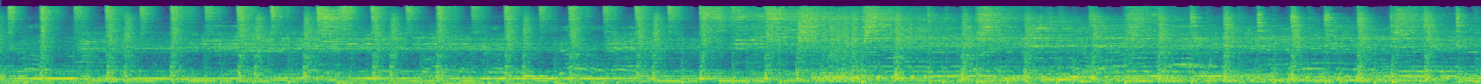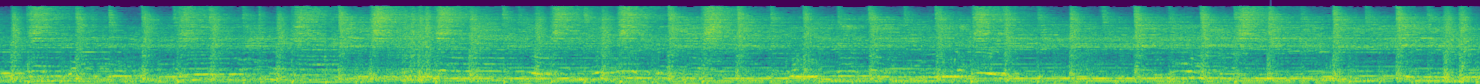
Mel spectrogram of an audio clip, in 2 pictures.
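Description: A live rock band playing: electric guitar, bass guitar and a Yamaha drum kit, with singing.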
